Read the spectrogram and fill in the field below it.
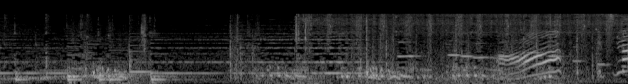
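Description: Pigeons coo in soft, repeated throaty bursts close by, several calls overlapping, followed by a fluttering rustle near the end.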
